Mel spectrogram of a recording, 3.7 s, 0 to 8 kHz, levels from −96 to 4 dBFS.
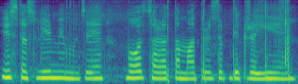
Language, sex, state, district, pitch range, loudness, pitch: Hindi, female, Arunachal Pradesh, Papum Pare, 210-230 Hz, -13 LUFS, 220 Hz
